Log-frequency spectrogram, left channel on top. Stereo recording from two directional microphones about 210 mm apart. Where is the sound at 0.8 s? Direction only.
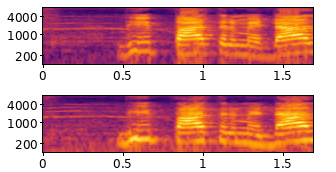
40° left (ahead or behind).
